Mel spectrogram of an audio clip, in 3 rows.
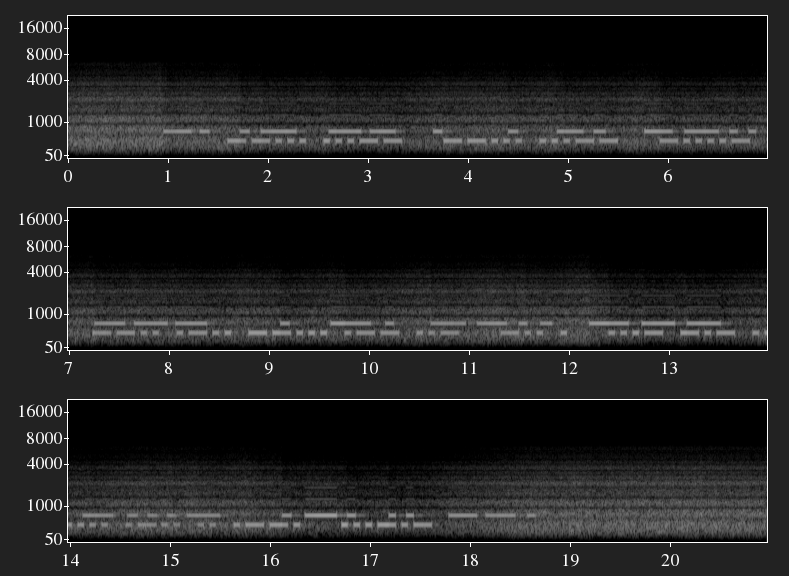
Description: Morse code, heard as two keyed tones, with heavy radio static and a narrow filter. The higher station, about 12 wpm, 660 Hz: NAME ENZO ENZO <BT> RIG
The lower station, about 20 wpm, 380 Hz: 73 73 - ZL7WU DE VK5LIP <SK>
